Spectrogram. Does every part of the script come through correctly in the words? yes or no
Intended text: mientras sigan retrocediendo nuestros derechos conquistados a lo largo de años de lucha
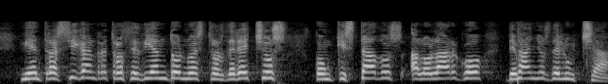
yes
